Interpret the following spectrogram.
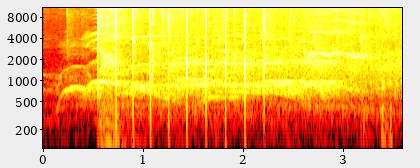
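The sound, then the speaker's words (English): An audience claps together in a steady rhythm, about ten sharp, evenly spaced claps, in response to an announcement of the number of baptisms, with voices murmuring underneath that continue after the clapping stops. “And then we said 12, and then you all clapped.”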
